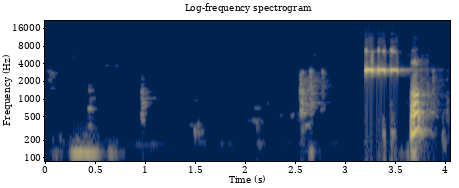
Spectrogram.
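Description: An Arduino buzzer gives one short, high-pitched beep a little over three seconds in. It sounds as the board comes back after a bad pin connection.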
